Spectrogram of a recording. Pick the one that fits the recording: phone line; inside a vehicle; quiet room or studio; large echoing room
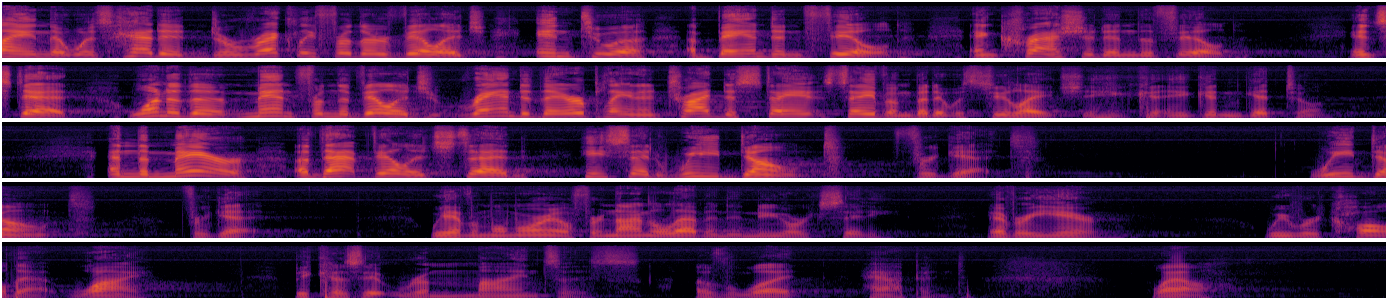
large echoing room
